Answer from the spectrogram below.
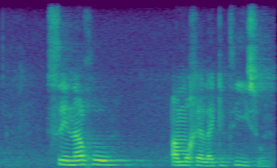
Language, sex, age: Tswana, male, 19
